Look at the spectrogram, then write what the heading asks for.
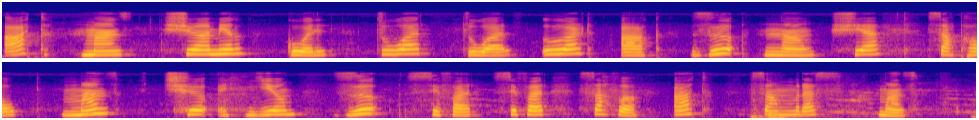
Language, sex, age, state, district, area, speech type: Kashmiri, female, 18-30, Jammu and Kashmir, Kulgam, urban, read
